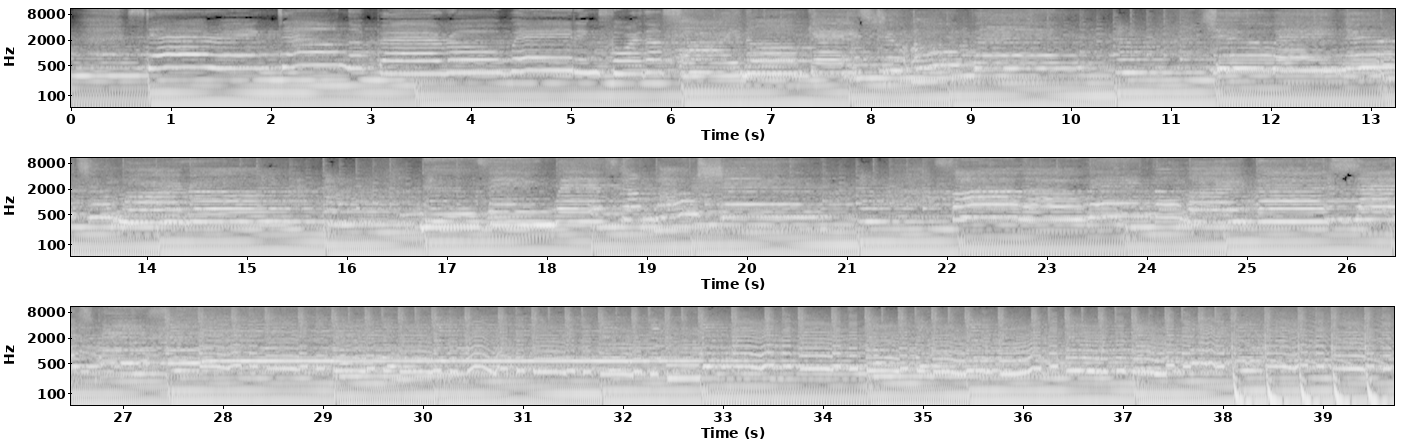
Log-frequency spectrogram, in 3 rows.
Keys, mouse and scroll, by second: 0.2 ctrl+alt+scroll down 1, 0.7 ctrl+alt+scroll up 1, 2.7 click, 6.4 click, 13.0 click, 16.3 ctrl+alt+scroll down 1, 17.0 ctrl+alt+scroll down 1, 17.4 ctrl+alt+scroll up 1, 19.2 scroll down 2, 19.6 ctrl+alt+scroll up 1, 23.6 click, 26.9-34.7 drag, 32.0-32.6 click, 32.6-33.8 drag, 35.1-37.6 drag.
